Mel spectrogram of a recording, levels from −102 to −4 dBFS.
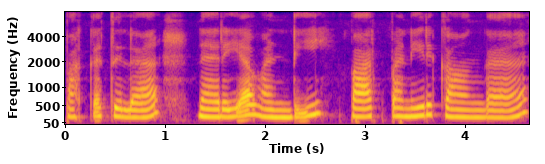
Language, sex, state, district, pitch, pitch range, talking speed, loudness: Tamil, female, Tamil Nadu, Nilgiris, 215 Hz, 195-245 Hz, 65 wpm, -15 LUFS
